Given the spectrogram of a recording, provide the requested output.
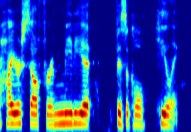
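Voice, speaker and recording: A woman with a plain, everyday voice talks at a moderate pace and medium pitch, recorded very cleanly against a silent background, with a dry, close sound and no echo. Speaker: healer and hypnotherapist. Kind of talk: interview.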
